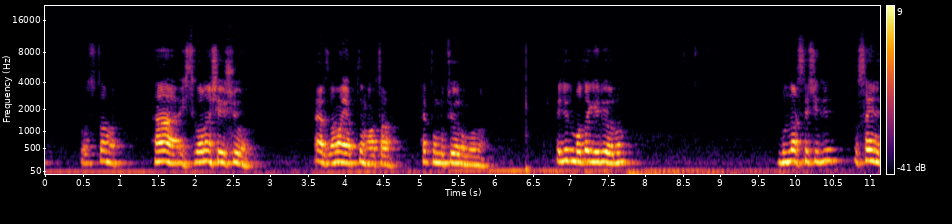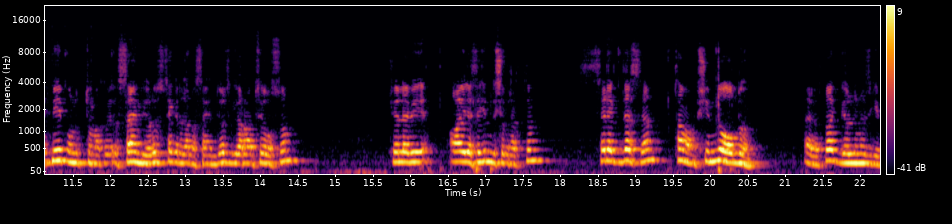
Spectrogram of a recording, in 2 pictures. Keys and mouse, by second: 7.5 Tab, 9.6-11.5 drag, 12.3-17.0 drag, 17.9 a, 19.7-21.1 drag, 21.2 Tab.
